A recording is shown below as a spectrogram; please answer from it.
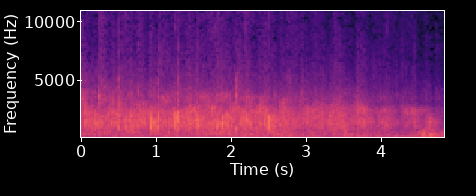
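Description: A conference audience at an employment forum in Switzerland breaks into sustained applause, a dense, steady wash of clapping that fills the hall for several seconds with a murmur of voices underneath.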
